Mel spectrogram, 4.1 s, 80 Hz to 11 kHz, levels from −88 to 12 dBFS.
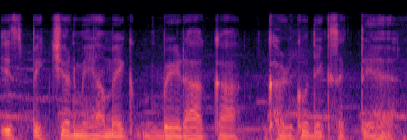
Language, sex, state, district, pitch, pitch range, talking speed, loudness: Hindi, male, Assam, Kamrup Metropolitan, 95 Hz, 95-100 Hz, 175 wpm, -21 LUFS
